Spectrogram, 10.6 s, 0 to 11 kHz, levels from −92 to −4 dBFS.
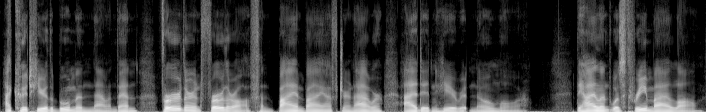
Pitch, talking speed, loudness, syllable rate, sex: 120 Hz, 175 wpm, -18 LUFS, 4.0 syllables/s, male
